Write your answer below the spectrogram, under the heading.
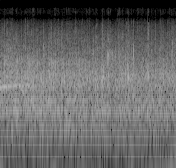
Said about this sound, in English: Would you stand up, just camp exemplar staff, if you work in camp? Just give them a round of applause as well.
